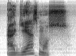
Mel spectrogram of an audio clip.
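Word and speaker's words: ἁγιασμός: Y santificación en griego, hermano, se pronuncia aguiasmos, que quiere decir alguien purificado, alguien en estado de pureza, alguien en santificación.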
